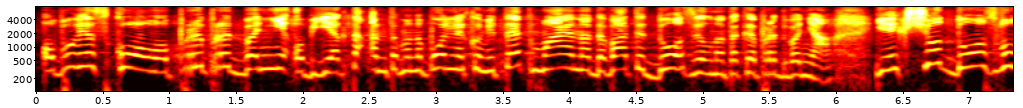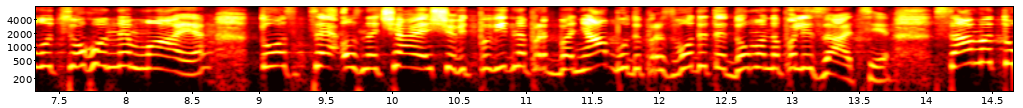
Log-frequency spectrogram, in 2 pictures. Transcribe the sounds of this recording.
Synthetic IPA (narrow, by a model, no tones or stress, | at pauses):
ɔbɔʋʲjɐskɔʋɔpɾɪpɾed̪̚bɐnʲːiʔɔbjɛkt̪ɐʔɐnt̪ɪmɔnɔpɔlʲnɪjkɔmʲit̪ɛt̪mɑjɛnɐd̪ɐʋɑt̪ɪd̪ɔzʋʲilˠnɐt̪ɐkɛpɾed̪bɐnʲːa̰jjɐkʃt͡ʃɔd̪ɔzʋɔlˠʊt͡sʲɔɦɔnɛmɑjɛt̪ɔt̪sɛʔɔznɐt͡ʃɑjɛʃt͡ʃɔʋʲid̪pɔʋʲid̪nɐpɾed̪bɐnʲːabud̪ɛpɾɪzʋɔd̪ɪt̪ɪd̪ɔmɔnɔpɔlʲizɑt͡sʲijisɑmɛt̪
